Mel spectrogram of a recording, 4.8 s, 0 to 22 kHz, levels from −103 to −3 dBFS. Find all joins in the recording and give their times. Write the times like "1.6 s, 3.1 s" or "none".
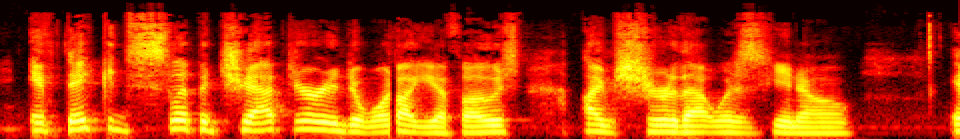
1.9 s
